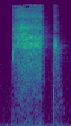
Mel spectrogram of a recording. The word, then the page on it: psst: American English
